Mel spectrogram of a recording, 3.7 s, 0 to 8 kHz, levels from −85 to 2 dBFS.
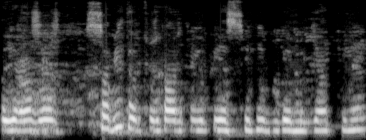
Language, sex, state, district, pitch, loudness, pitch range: Hindi, male, Uttar Pradesh, Hamirpur, 215 Hz, -14 LUFS, 210-220 Hz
